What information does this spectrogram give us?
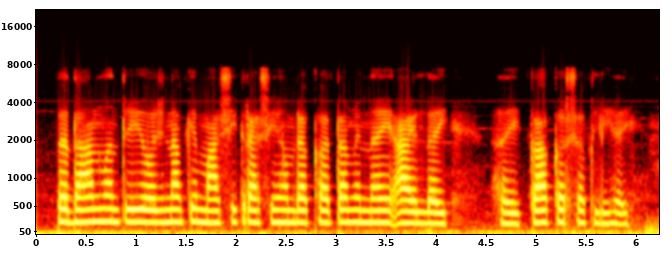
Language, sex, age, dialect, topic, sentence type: Magahi, female, 18-24, Southern, banking, question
